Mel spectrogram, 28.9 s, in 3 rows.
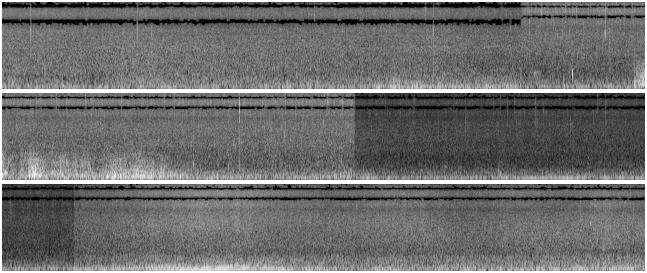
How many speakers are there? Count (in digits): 0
